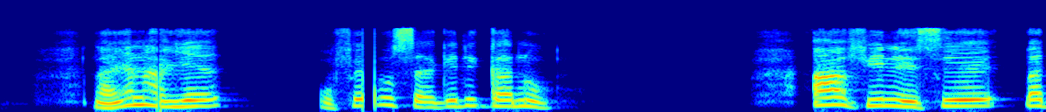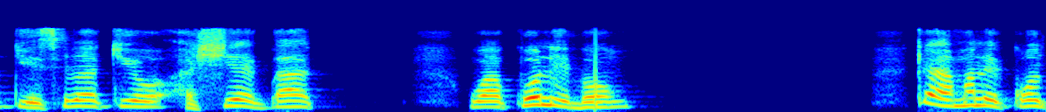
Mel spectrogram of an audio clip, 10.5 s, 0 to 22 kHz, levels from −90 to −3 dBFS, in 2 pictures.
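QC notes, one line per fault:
0.78 s, 1.81–1.87 s, 8.2 s: unconcealed Bluetooth headset packet loss. Dropped headset voice packets leave silent gaps, the longest 60 ms, with abrupt edges.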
